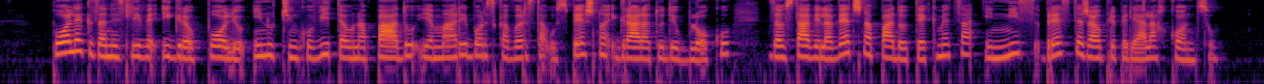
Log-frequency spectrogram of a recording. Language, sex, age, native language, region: Slovenian, female, 30-49, Slovenian, Gorica region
